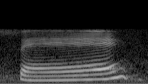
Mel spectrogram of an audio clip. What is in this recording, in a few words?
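"seng2", Cantonese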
